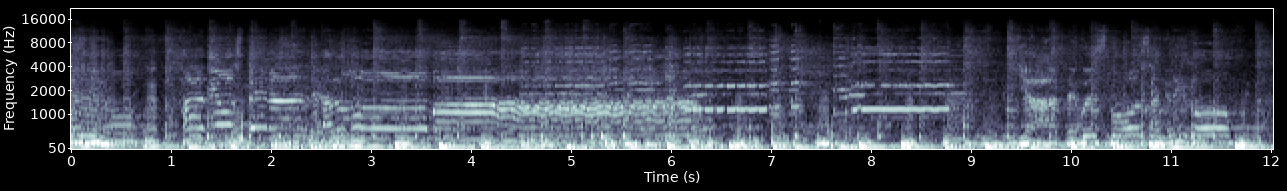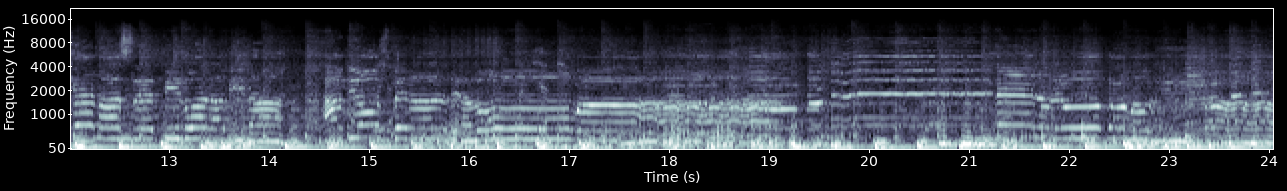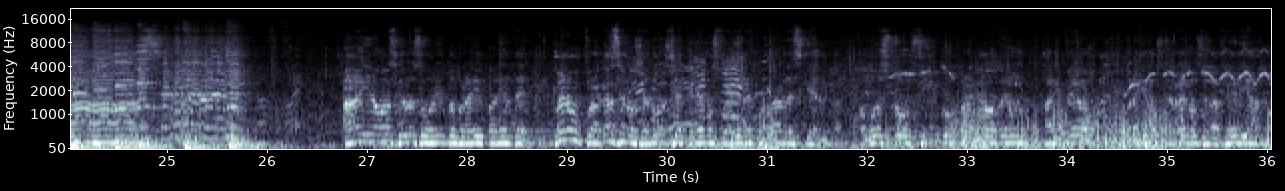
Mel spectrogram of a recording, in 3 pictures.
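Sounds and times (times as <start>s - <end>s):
live band playing: 0.0s - 26.5s
wavering reed instrument melody: 4.3s - 9.1s.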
